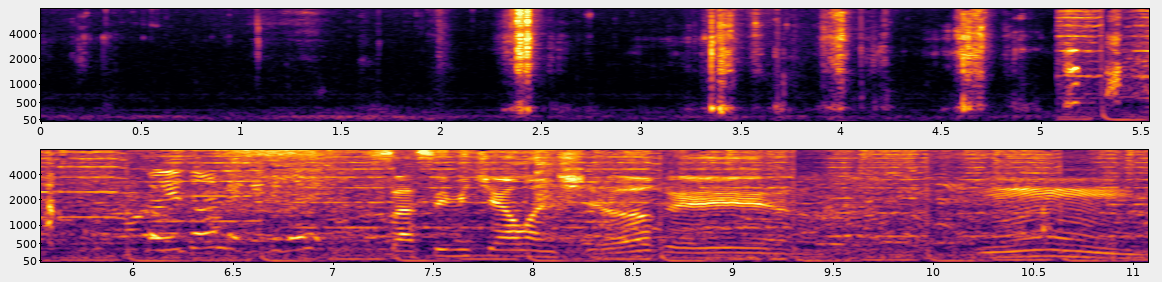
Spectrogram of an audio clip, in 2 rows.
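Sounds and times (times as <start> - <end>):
wet crunching and chewing: 0.0 - 5.2
restaurant chatter: 3.4 - 11.0
background music: 4.6 - 11.0.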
